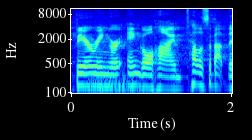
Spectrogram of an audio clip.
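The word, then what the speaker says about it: Boehringer Ingelheim: not necessarily be familiar with the family name bearing or engelheim tell us about the name and the family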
